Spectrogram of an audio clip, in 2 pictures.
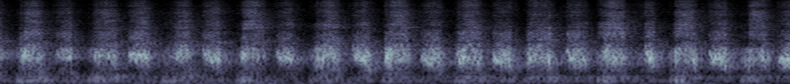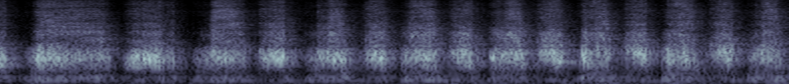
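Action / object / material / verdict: scrape / wax-coated scratch-art card scraped with a wooden stick / coated paper / none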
